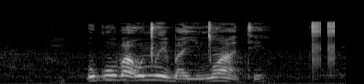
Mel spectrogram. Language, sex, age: Xhosa, male, 19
